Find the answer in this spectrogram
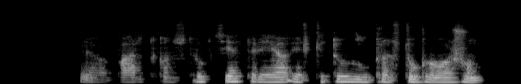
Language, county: Lithuanian, Utena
